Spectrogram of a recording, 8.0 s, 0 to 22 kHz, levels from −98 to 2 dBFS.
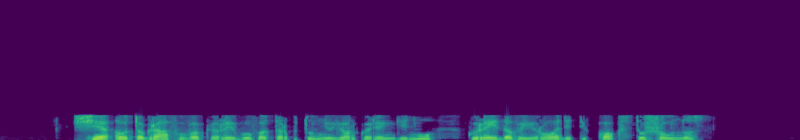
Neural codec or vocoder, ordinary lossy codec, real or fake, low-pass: none; AAC, 16 kbps; real; 7.2 kHz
